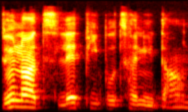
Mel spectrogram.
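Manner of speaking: voice breaking and cracking mid-line. Answering a question about advice for young artists, voice cracking. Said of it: "Okay, voice crack".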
